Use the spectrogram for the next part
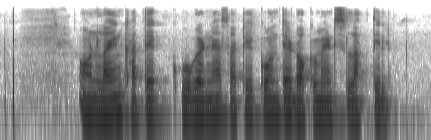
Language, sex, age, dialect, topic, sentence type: Marathi, male, 18-24, Standard Marathi, banking, question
